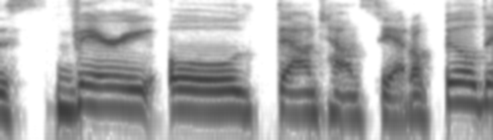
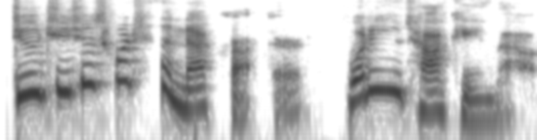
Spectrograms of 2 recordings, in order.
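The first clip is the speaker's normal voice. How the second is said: incredulous; 9 semitones higher, faster than usual. Retold or imitated. Incredulous reply to hypocrite.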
